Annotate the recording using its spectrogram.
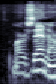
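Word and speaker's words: Marzena: Kristen and enma actually says my name correctly too marzenna right it's mar mar mar I gotta get that that Polish accent rolling before I can say it right this is a it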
